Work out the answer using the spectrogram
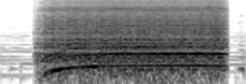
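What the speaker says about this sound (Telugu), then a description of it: "ఇంక ఇప్పుడు మిక్సీ జార్ తీసుకొని ఆ మిక్సీ జార్లో వేసేసుకోవాలి" Mixer grinder blending ripe mango pieces in a juice jar, its motor starting suddenly with a rising whine, then roaring loud and steady for about three seconds before cutting off abruptly.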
